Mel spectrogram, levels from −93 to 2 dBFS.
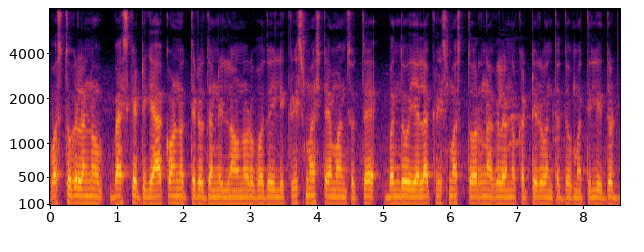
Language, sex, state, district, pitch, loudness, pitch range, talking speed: Kannada, male, Karnataka, Bangalore, 105 Hz, -16 LUFS, 105-110 Hz, 135 wpm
